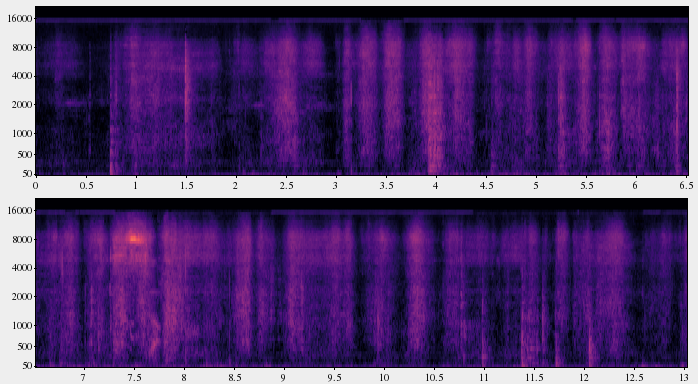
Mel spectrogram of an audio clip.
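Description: Hands rolling yeast dough into strands on a floured wooden board: soft, repeated rubbing and brushing of palms and dough against the wood, with a few light thumps, the loudest about four seconds in.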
